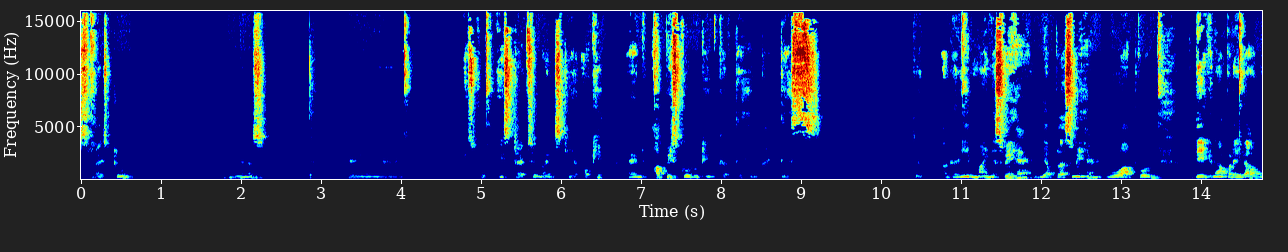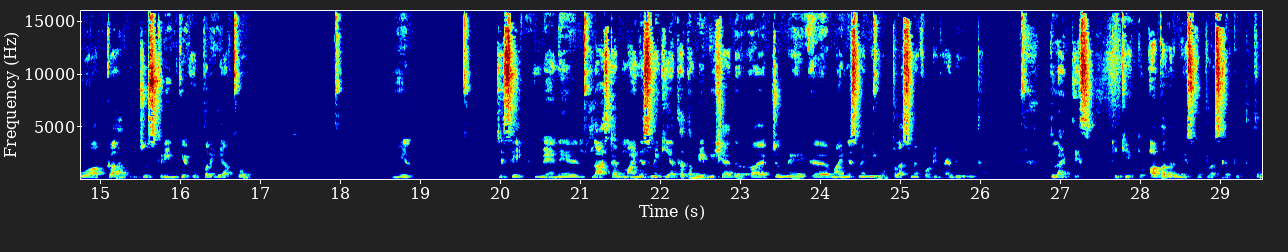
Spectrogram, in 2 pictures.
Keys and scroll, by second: 1.5 ctrl+-, 1.7 ctrl+-, 1.9 ctrl+-.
